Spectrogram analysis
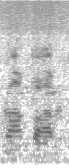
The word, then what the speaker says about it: Rambam: distinguish the difference because we say around the body with the accent on the last syllable and ROM bomb the accent on the first syllable that distinction disappears among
